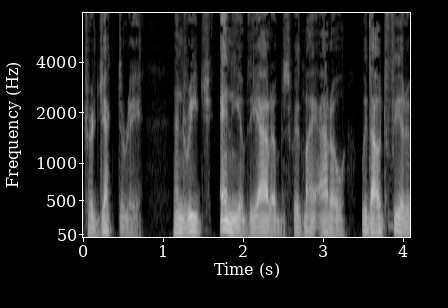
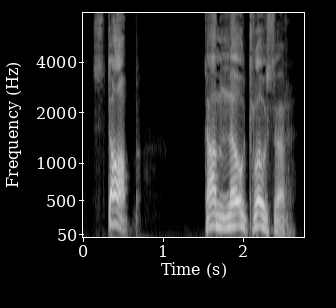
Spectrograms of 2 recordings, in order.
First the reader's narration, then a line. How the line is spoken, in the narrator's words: The echoes of his voice boomed off the roof of sandstone above him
